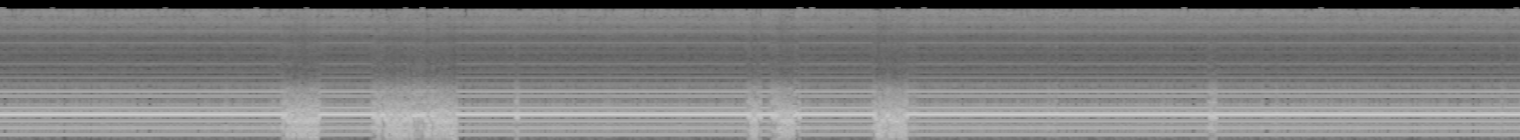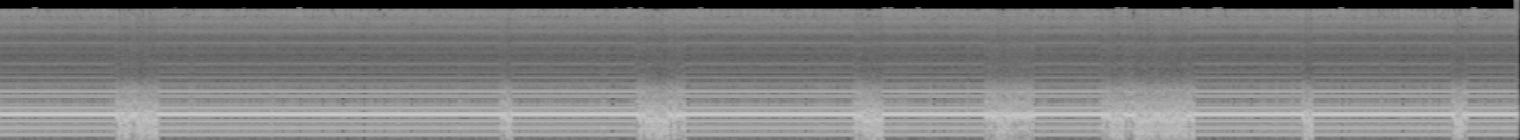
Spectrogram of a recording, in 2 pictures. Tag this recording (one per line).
VST
x-modulation
virtual-modular
cross-modulation
kamiooka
